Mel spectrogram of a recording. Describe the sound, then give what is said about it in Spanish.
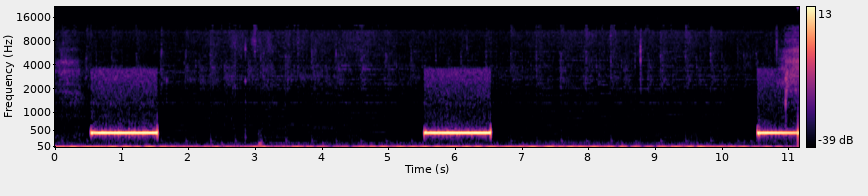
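A telephone ringback tone on an outgoing call, sounding as three steady one-second tones spaced about five seconds apart, clear and moderately loud over a faint low hum, with no voices. “También es difícil atender a un teléfono un día después de lo que lamentablemente él está viviendo.”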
